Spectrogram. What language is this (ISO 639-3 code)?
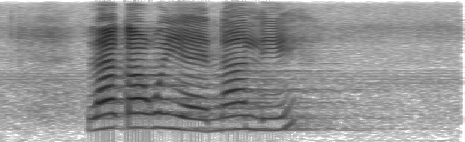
nso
